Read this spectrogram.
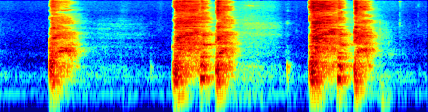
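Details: Five harsh coughs, a single one and then two quick pairs, from a person with a chest cold who has been napping a lot for about six days; cough.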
